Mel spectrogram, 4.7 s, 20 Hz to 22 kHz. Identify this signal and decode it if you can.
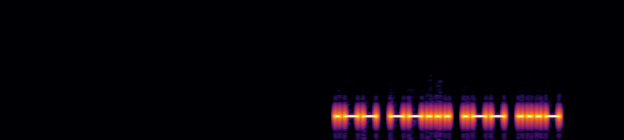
Morse code, heard as a keyed tone, about 34 wpm, 700 Hz. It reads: W7WV
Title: USA Call Signs - 4 Characters - Repeated 3x - 35wpm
